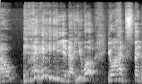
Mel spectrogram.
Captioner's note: laughing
